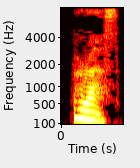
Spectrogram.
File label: "Harass", English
